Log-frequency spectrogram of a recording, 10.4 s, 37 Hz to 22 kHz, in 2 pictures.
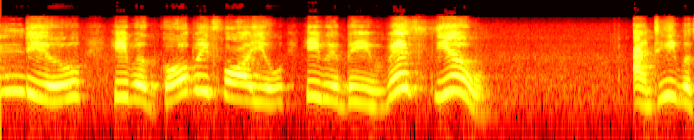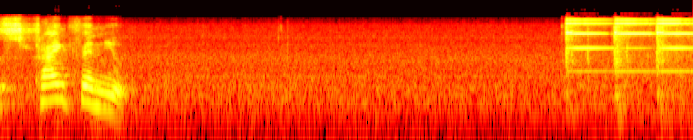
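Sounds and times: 
speech: 0.2s - 3.8s, 4.8s - 6.2s
bright bell ringing: 9.4s - 10.3s.

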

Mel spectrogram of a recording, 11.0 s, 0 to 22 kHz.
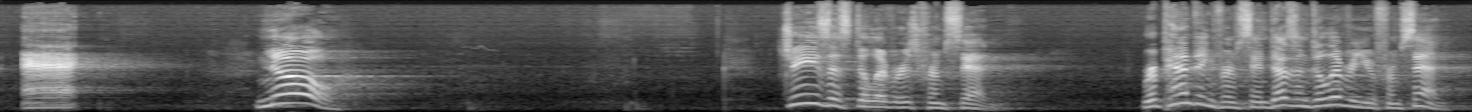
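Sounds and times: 
voice imitating a game-show wrong-answer buzzer: 0.2s - 0.8s
speech: 1.9s - 2.7s, 5.9s - 7.6s, 8.6s - 11.0s.

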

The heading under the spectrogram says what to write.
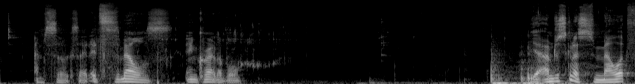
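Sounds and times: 
speech: 0.4s - 2.6s, 5.3s - 6.3s
liquid pouring into a glass: 0.9s - 4.1s.

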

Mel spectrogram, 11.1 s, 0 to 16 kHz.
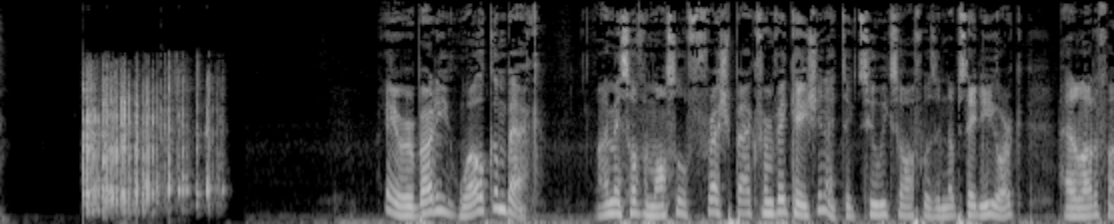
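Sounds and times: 
small dice rattling across a hard table: 0.8s - 2.3s
speech: 3.8s - 5.4s, 6.0s - 11.1s.

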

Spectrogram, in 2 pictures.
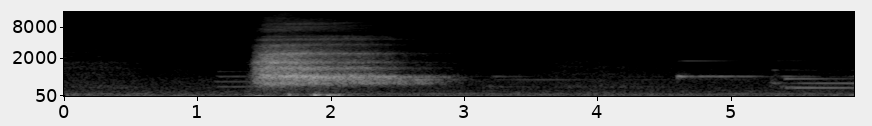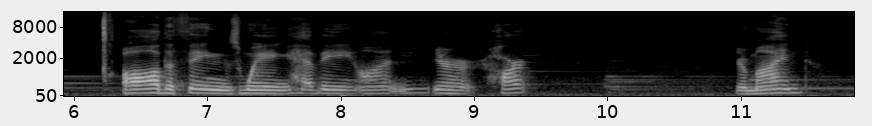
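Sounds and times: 
long exhale partly voiced like a sigh: 1.4s - 3.0s
speech: 6.4s - 9.5s, 11.0s - 11.6s.

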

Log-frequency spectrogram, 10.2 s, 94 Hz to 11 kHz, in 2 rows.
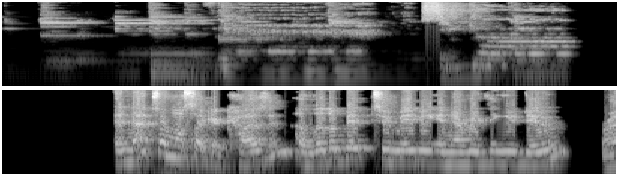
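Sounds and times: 
echoey reverb-soaked vocal in a pop song: 1.8s - 4.8s
speech: 2.5s - 4.8s, 6.1s - 10.2s.

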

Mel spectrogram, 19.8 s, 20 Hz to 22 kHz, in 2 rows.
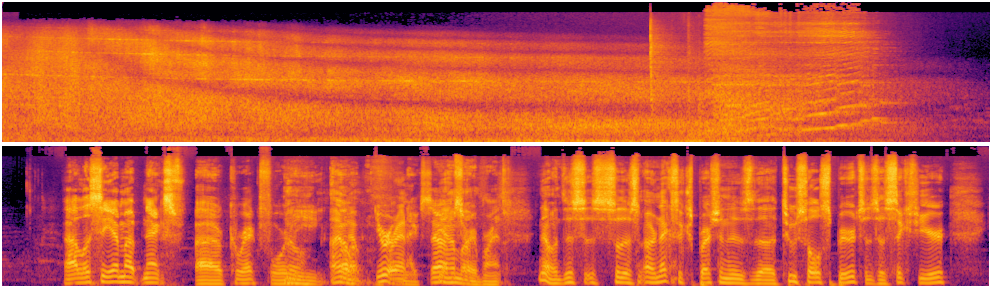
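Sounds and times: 
jet airplane roaring past: 0.0s - 10.0s
speech: 10.5s - 19.7s.

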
